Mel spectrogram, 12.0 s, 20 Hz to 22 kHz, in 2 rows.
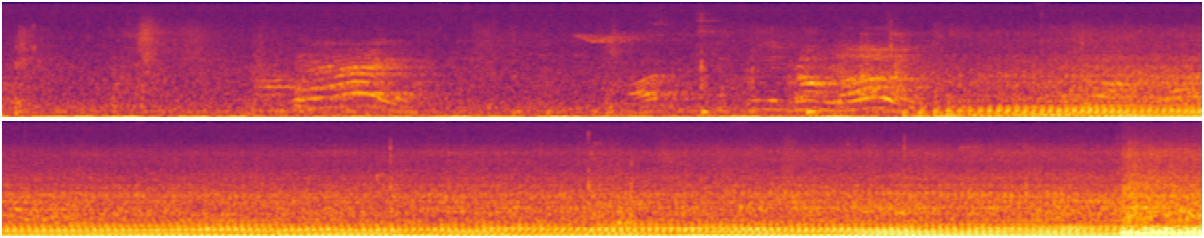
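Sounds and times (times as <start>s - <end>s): low engine-like hum: 4.6s - 12.0s.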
